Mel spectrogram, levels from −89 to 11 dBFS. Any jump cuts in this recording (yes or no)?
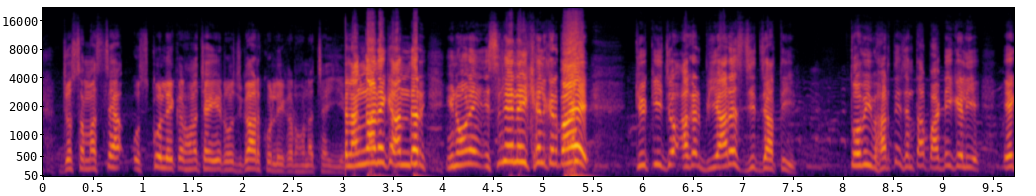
yes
